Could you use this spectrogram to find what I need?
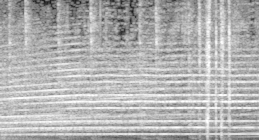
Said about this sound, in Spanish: Suena la alarma, que suena la alarma.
